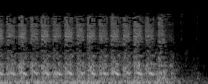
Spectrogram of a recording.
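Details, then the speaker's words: 1983 Ford Ranger 4x4 not started in about two years or more, before any fuel added to carburetor: rhythmic whirring cranking for about a second and a half then winds down without catching; starter turns engine over fine. "how about that she turns over"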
